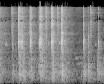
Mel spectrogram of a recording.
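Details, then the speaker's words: Motorcycle front end: sharp, uneven metallic clicks, two or three a second, from play in a worn, loose part. Rider heard it near the brake disc while riding; changing parts didn't fix it. "essa folga na hora que você tá andando com a moto seu peso em cima e passa nos buraco fica jogando ele para o lado para o outro essa folga vou ficar aquele barulho que você não consegue resolver"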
